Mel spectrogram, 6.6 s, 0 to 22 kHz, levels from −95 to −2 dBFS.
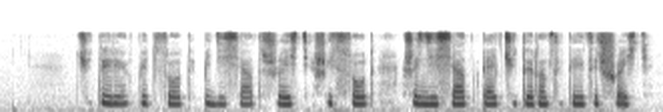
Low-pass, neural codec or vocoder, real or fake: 7.2 kHz; none; real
